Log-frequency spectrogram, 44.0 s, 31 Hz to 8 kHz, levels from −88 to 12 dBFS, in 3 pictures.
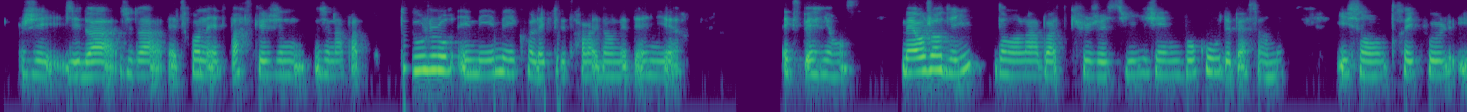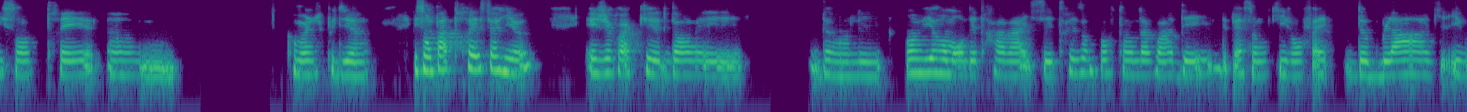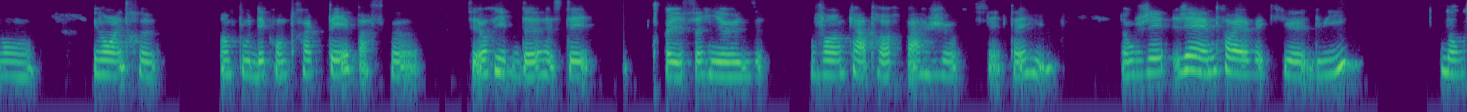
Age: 20-39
